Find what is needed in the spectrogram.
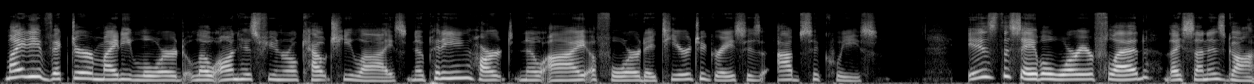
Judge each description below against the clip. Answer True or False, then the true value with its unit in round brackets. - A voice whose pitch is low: False (225 Hz)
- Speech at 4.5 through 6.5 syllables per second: False (3.9 syllables/s)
